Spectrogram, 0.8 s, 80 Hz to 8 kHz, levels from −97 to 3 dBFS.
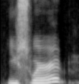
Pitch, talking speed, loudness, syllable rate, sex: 250 Hz, 225 wpm, -13 LUFS, 5.7 syllables/s, female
